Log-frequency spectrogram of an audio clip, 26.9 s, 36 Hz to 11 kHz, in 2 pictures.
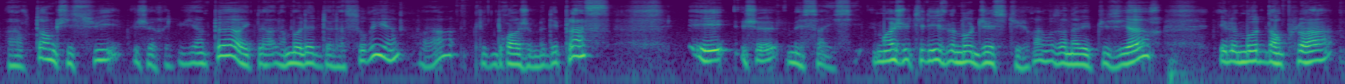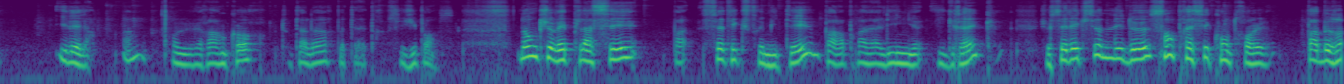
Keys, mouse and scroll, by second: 1.2-2.4 right drag, 2.5-2.8 scroll down 1, 2.9-3.3 scroll up 1, 3.4-3.9 scroll down 2, 4.1-5.5 right drag, 6.9-8.5 drag, 10.3 click, 12.0 click, 14.9 typing, 15.3 click, 16.7-18.2 drag, 20.5 click, 23.0 click.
